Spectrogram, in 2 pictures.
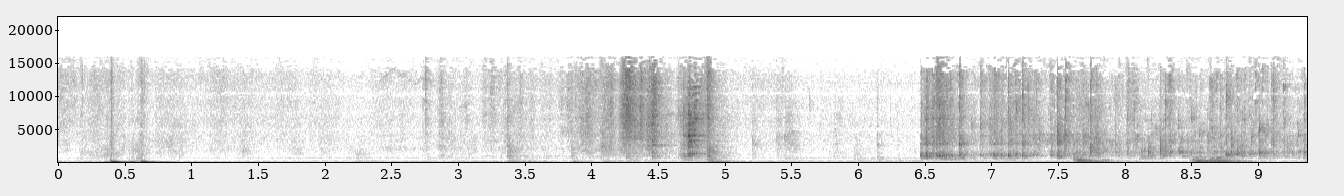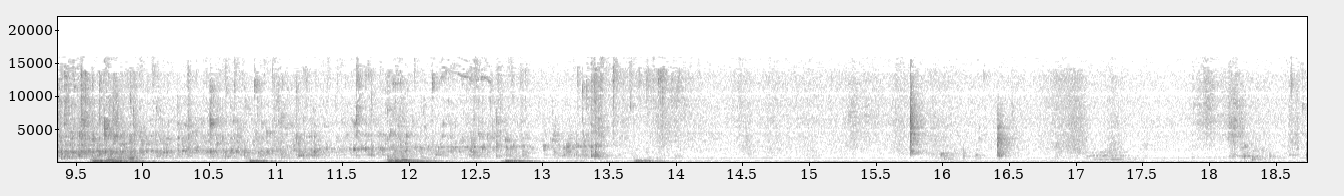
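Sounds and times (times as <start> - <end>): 
faint steady hum: 0.0 - 18.7
water being drawn, gurgling: 6.5 - 14.0.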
